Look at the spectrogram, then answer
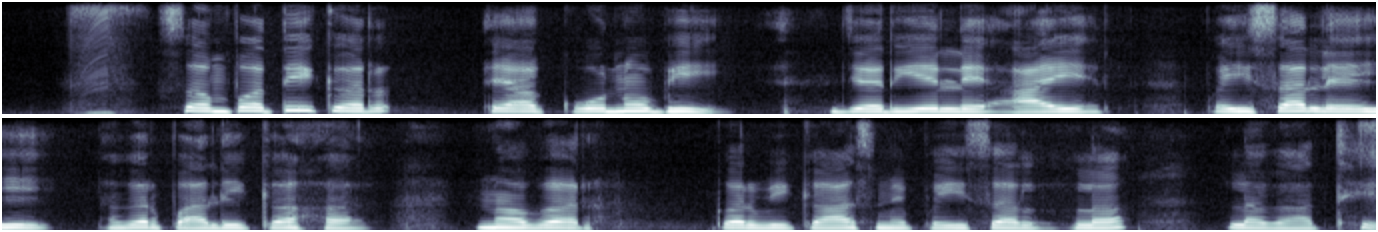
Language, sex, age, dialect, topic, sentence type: Chhattisgarhi, female, 31-35, Northern/Bhandar, banking, statement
